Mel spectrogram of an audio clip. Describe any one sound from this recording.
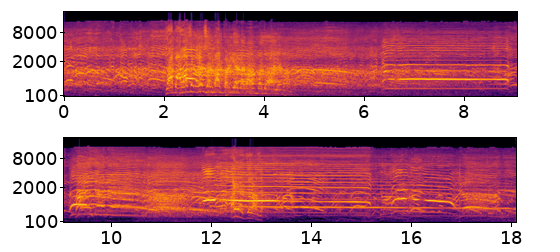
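A man chants and speaks with passion into a microphone, echoing through loudspeakers.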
